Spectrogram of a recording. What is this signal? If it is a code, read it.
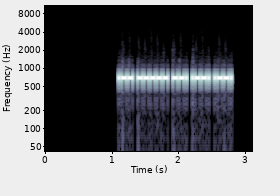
Morse code, heard as a keyed tone, about 51 wpm, 700 Hz. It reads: W0GPP
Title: USA Call Signs - 5 Characters - 50wpm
